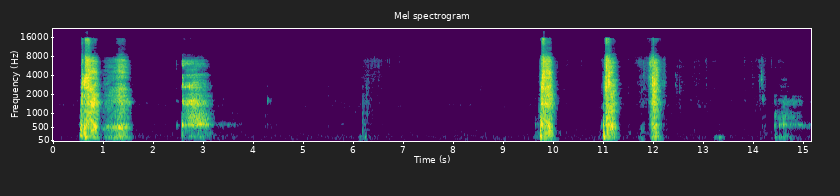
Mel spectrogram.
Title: sneezing male #9 (uncovered sneezing)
